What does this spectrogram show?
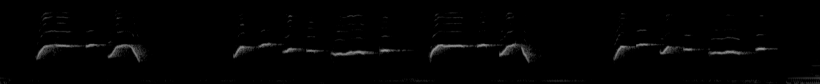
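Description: A cockatiel, a parrot of the cockatoo family, whistles a well-known tune alone, clear, repeating the same short melodic phrase four times with brief pauses between, its bright tones sliding up and down.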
